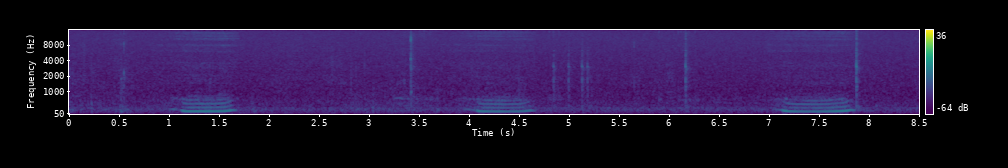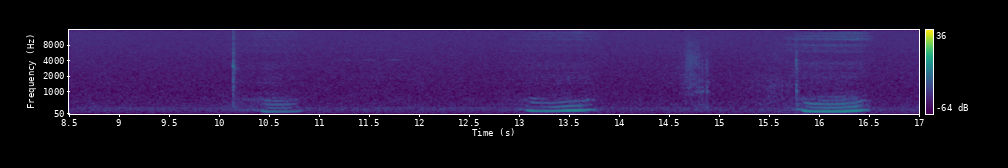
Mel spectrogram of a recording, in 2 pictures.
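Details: A sleeping child has continual inspiratory stridor: a harsh, musical, high-pitched noise on each breath in, about 22 breaths a minute.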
